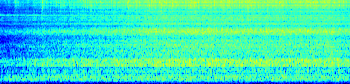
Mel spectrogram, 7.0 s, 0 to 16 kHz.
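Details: 1HP three-phase motor for Bridgeport mill, apparently wired for low voltage, first run on VFD at low variable speed in forward, before bearing replacement: rising hum with rough gritty rumble as it comes up to speed; appears to work electrically but bearings worn.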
